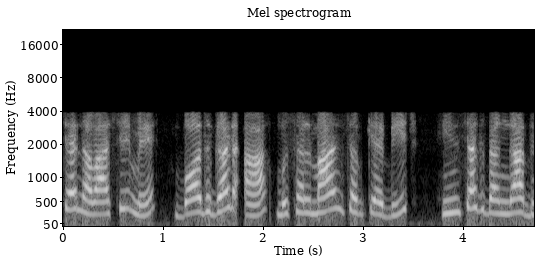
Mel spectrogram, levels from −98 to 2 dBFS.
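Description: GSM full-rate codec damage runs throughout this speech clip, from start to finish. The codec models the vocal tract and excites it with sparse, evenly spaced pulses, so the speech comes out plainly buzzy and gravelly, and nothing survives above 4 kHz. The roughness fits the 13 kbps full-rate mode.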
